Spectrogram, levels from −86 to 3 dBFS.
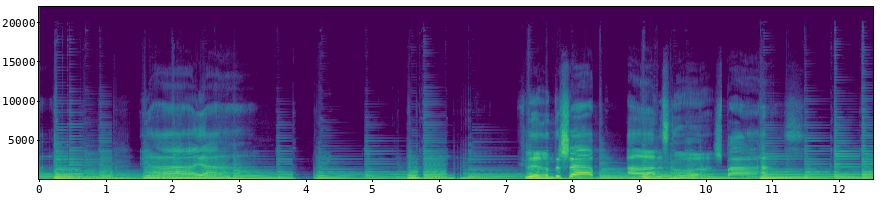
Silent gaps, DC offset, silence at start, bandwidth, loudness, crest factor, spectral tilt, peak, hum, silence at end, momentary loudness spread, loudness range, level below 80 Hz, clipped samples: none; under 0.1%; 0 s; 11.5 kHz; -17 LUFS; 16 dB; -6 dB/octave; -2 dBFS; none; 0 s; 12 LU; 7 LU; -30 dBFS; under 0.1%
